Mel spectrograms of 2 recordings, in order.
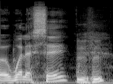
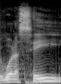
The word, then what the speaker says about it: Wallasey: Waves, sous le nom Walassé, qui s'écrit avec EY, qui a une astuce de prononciation qui est plutôt liée à l'accent local de Liverpool. C'est ça, ouais. C'est un mélange, c'est Walassé, comme ça, donc on sait jamais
